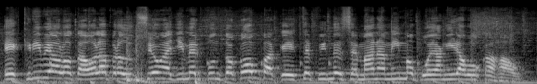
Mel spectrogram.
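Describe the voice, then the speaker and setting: A man's voice: very high-pitched, fairly quick, loud music behind the voice. A man hosting a live call-in game show, teasing and joking with callers. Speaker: host.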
